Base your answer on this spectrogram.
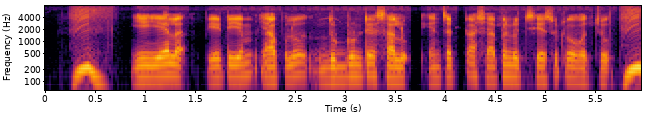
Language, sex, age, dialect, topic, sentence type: Telugu, male, 18-24, Southern, banking, statement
